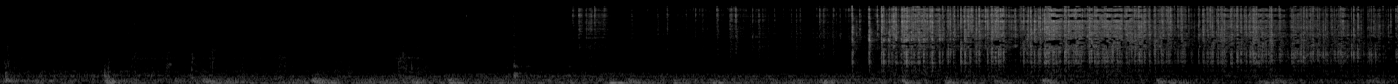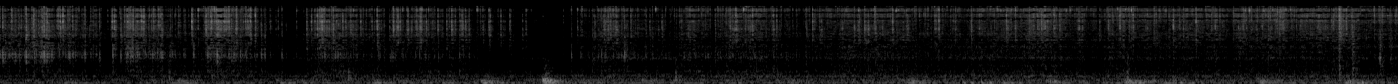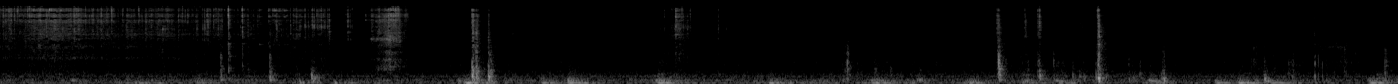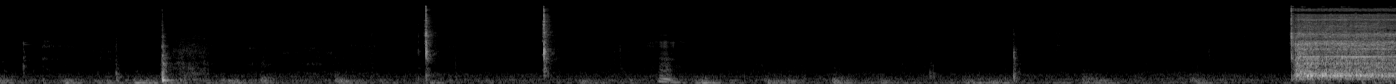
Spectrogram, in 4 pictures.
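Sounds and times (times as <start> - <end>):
coffee beans pouring into hopper: 5.7 - 32.0, 54.8 - 55.9.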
